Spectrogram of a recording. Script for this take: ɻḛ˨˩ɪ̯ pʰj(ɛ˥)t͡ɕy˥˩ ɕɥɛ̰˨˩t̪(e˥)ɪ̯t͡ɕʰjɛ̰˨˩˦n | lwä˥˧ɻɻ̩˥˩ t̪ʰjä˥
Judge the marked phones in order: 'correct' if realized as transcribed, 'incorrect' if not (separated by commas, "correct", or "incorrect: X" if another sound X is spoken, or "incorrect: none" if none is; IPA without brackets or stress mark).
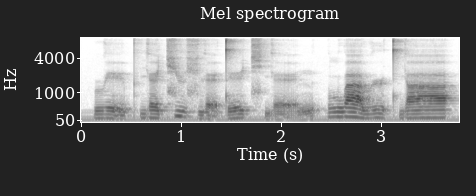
incorrect: ɛ˧˥, correct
